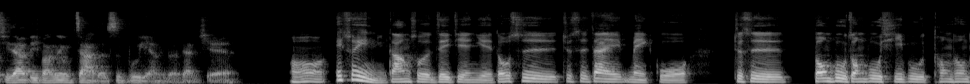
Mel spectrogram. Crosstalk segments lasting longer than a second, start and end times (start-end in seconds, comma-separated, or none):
none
